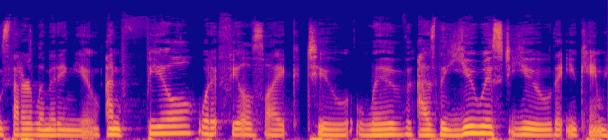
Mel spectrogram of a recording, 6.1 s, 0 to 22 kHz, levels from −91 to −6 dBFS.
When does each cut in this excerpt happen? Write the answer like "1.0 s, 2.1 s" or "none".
1.0 s, 3.0 s, 4.1 s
